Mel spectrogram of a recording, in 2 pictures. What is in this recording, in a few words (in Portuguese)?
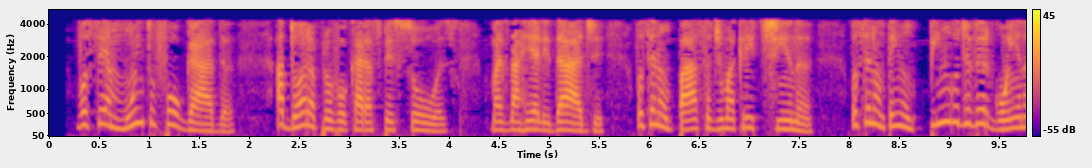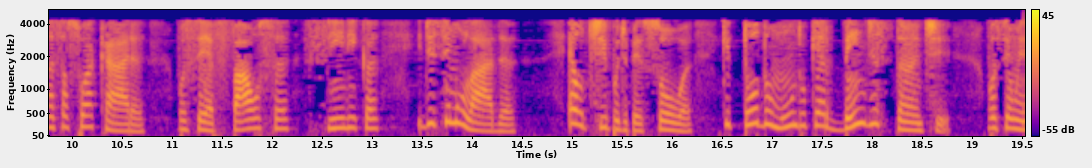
Xingando Geral Mulher Para Mulher Feminino; Telemensagens 2017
